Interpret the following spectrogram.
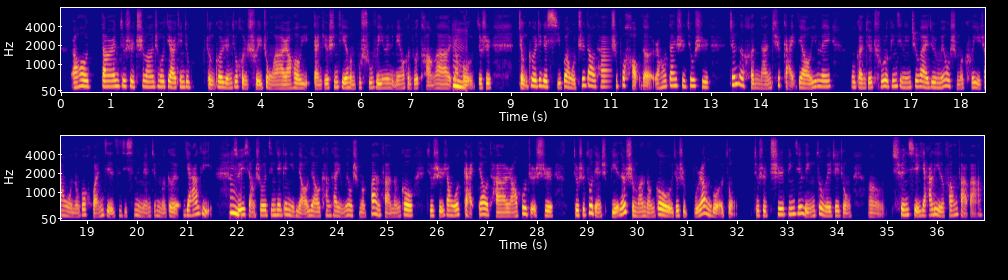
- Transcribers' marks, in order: none
- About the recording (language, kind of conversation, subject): Chinese, advice, 为什么我总是无法摆脱旧习惯？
